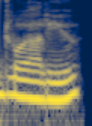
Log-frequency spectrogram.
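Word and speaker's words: dwale: describe an anesthetic potion was dwail pronounced dwalu the hemlock juice alone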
